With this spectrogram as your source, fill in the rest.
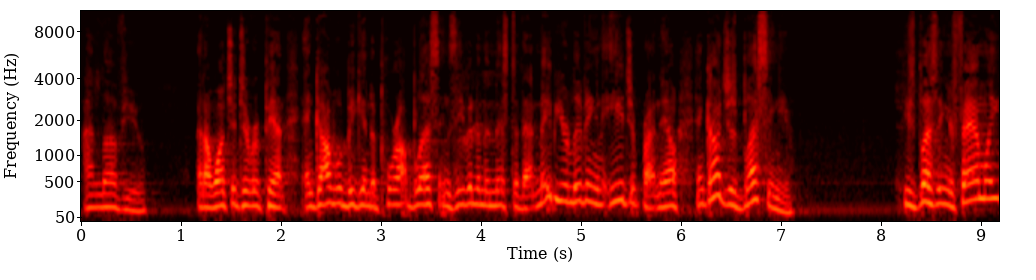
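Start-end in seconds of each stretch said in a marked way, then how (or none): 0.0-2.0 acted gentle, tender voice, much lower. Speaker voicing God coming to the listener, quoting in a gentle voice. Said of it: "in a gentle voice comes to you and says".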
